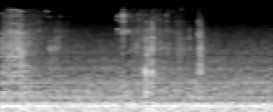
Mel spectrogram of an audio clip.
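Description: Metal spoon scooping impure silver granules from a plastic tub: a few faint, scattered clinks of the metal pieces, over a steady low hum.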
